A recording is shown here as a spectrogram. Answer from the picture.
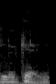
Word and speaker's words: Le Guin: But pronunciation, who's to say? But I know she said Le Guin, so I'll try and make it good from going forward.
